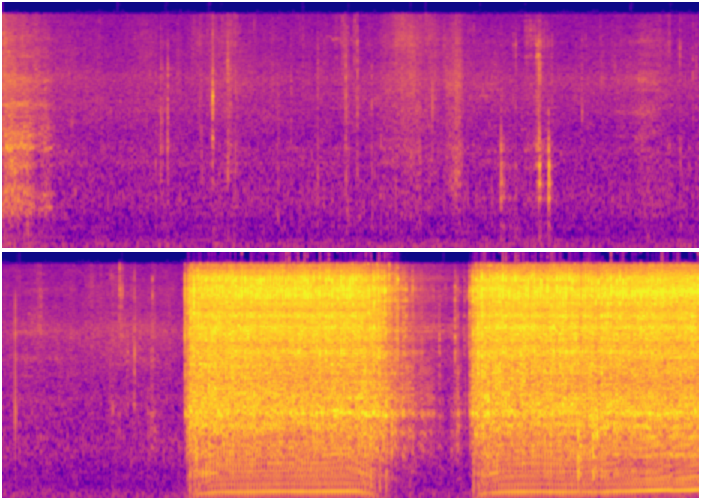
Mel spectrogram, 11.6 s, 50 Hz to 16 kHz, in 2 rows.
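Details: HP VT 21 rotary-valve four-stroke model engine, bought used and run about 25 times: screams at a high steady pitch, briefly sags, then climbs straight back up. It won't idle below roughly 4500 rpm however lean the low-speed needle is set.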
